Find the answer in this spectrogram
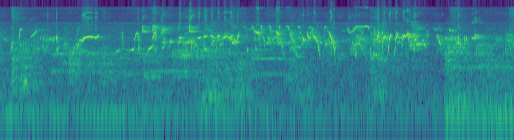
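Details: Singing canaries in a three-in-one tutoring recording for young learners. Fast warbled and trilled phrases run densely for most of the clip, with a brief pause near the end and a faint low hum.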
